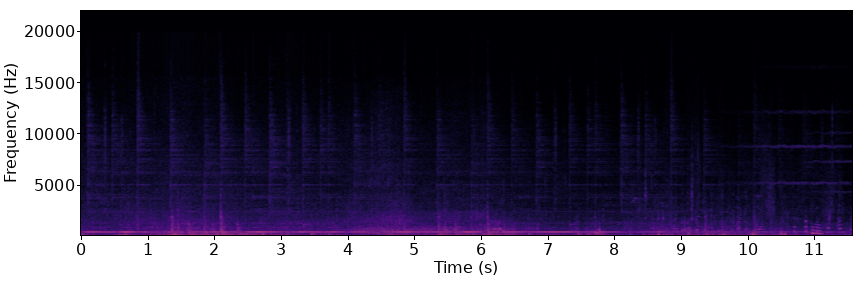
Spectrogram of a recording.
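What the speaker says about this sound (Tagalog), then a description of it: "Habang papalapit kami dun sa Port of Sabtang, mas lumalakas yung alon." Strong sea waves churn near the Port of Sabtang in Batanes, a continuous loud wash of surf with a steady boat engine drone underneath, and voices speak over it.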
